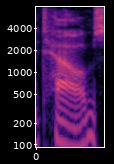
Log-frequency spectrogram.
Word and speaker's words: Taubes: And for our listeners who are not familiar with Gary Tabs. T- Aubs. The E S is not pronounced.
